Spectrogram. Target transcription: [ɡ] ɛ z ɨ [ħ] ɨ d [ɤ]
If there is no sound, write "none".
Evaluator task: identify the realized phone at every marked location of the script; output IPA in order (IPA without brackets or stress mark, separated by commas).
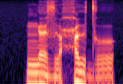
ŋ, ħ, ɤ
